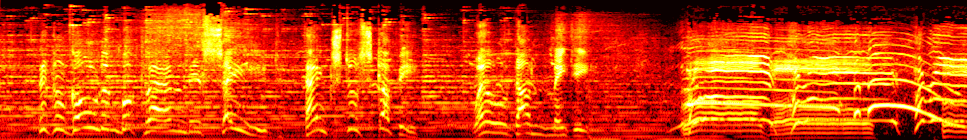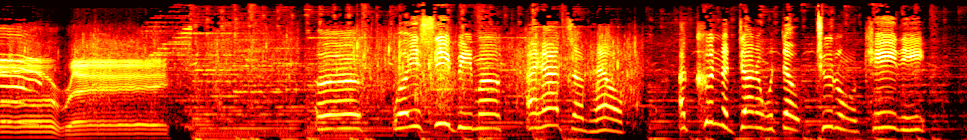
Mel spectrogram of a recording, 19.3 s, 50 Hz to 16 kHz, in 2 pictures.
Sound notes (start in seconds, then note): 6.8 cheering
